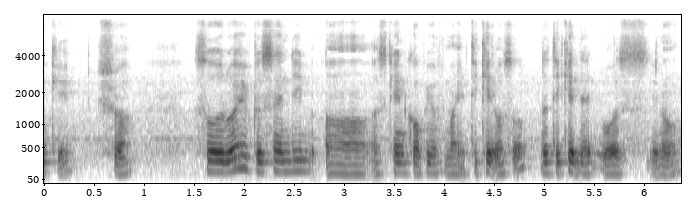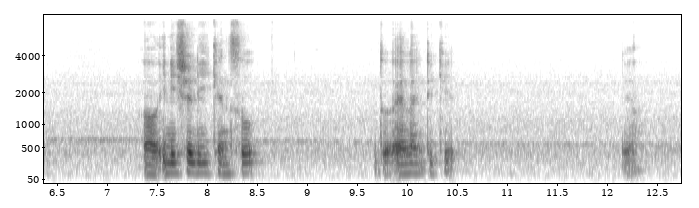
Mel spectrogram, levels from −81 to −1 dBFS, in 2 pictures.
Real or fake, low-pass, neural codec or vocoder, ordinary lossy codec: real; 7.2 kHz; none; MP3, 48 kbps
